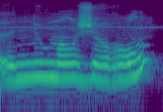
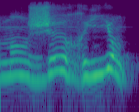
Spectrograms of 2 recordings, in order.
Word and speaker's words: mangerions: n'est pas je mangeais ce n'est pas nous mangerons ni nous mangions c'est nous mangerions on a le r le i le haut si vous prononcez pas de façon assez articulé vous allez soit dire nous mangerons et nous mangerons c'est un futur ou alors nous mangions nous mangeons c'est un imparfait ça ne correspond pas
